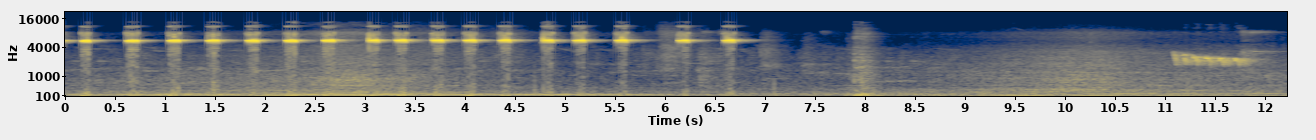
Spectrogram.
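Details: Fierce cricket calling loudly, a rapid series of sharp high chirps repeated about three times per second for seven seconds, then silence with a faint knock and a brief buzzy sweep near the end.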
